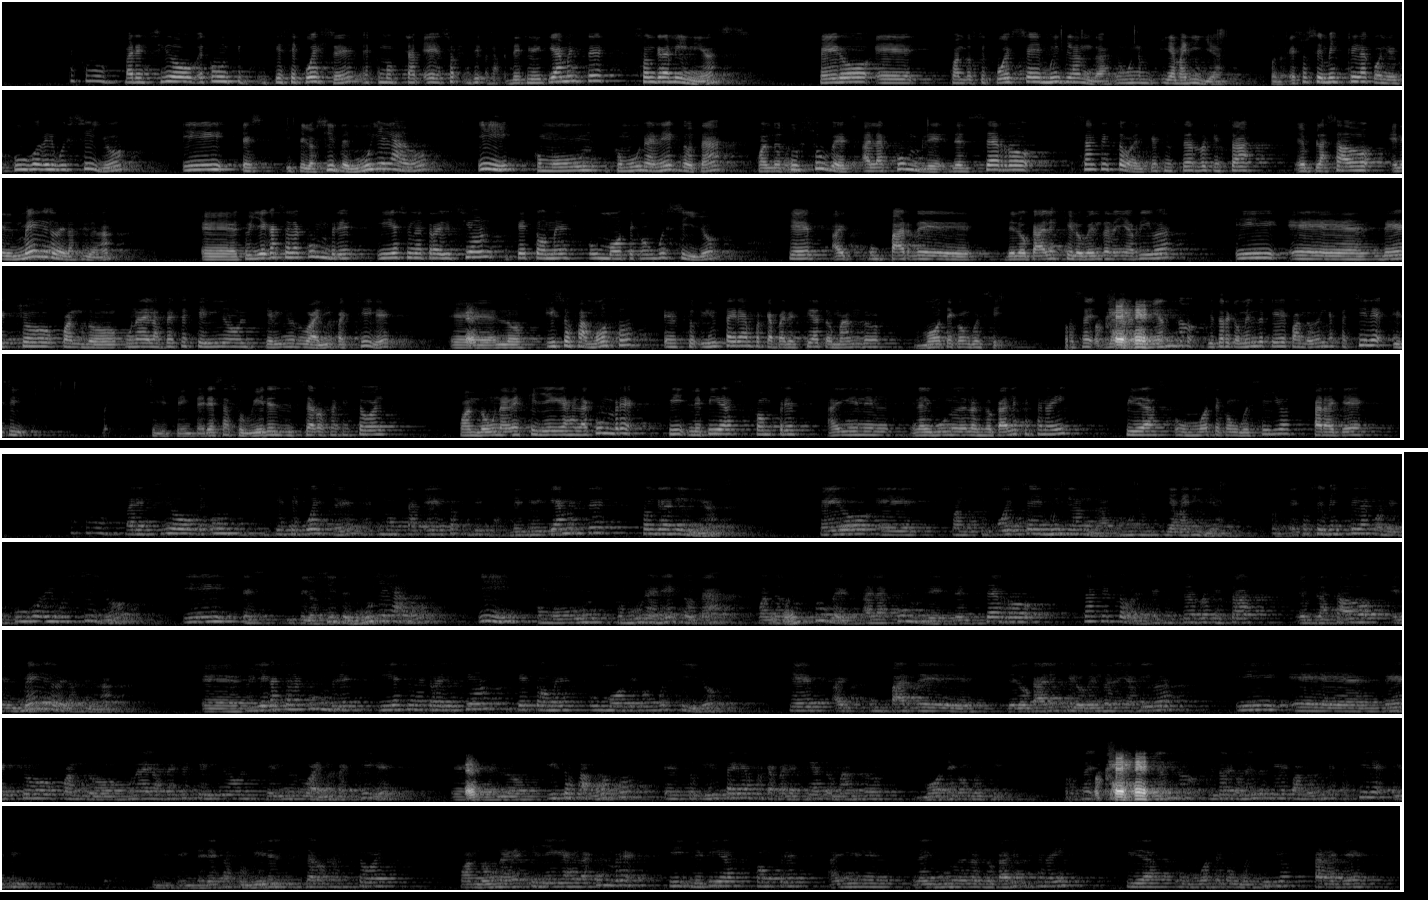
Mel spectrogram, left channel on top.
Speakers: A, on the left (about 90°); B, on the right (about 35°).
A: Es como parecido, es como un tipo que se cuece. Es como. ta- eh, so- de- o sea, definitivamente son gramíneas. pero eh, cuando se cuece es muy blanda es una- y amarilla. Bueno, eso se mezcla con el jugo del huesillo y, es- y te lo sirven muy helado. Y como un, como una anécdota, cuando
B: Ujú,
A: tú subes a la cumbre del cerro San Cristóbal, que es un cerro que está emplazado en el medio de la ciudad, eh, tú llegas a la cumbre y es una tradición que tomes un mote con huesillo, que hay un par de, de locales que lo venden ahí arriba. Y eh, de hecho, cuando una de las veces que vino, que vino Dua Lipa a Chile, eh,
B: Ok,
A: los hizo famosos en su Instagram porque aparecía tomando mote con huesillo. Entonces,
B: ok.
A: yo
B: <laughs>
A: te recomiendo, yo te recomiendo que cuando vengas a Chile, y si, si te interesa subir el Cerro San Cristóbal, cuando una vez que llegues a la cumbre, pi- le pidas, compres ahí en el, en alguno de los locales que están ahí, pidas un mote con huesillos para que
